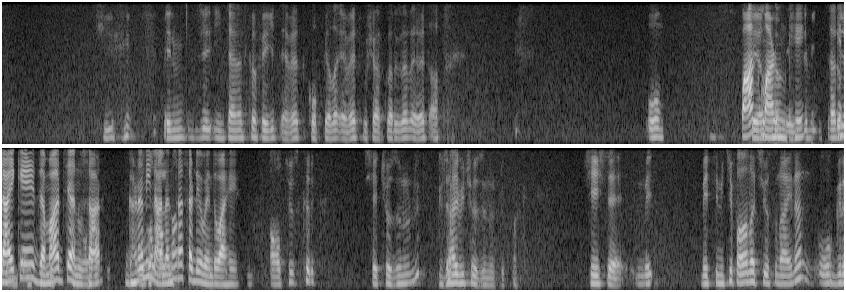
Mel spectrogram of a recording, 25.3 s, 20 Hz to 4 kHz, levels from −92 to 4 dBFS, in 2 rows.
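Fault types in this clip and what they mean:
Speech suppressed in double talk: The voice dips and breaks into short pieces between 11.4 and 16.4 s. Some drops are about 10 dB, others about 25 dB deep. The likely cause is an echo canceller turning down both its own talker and the loudspeaker echo while both sides talked.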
